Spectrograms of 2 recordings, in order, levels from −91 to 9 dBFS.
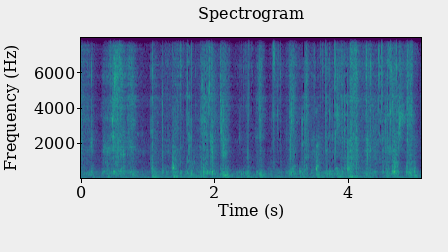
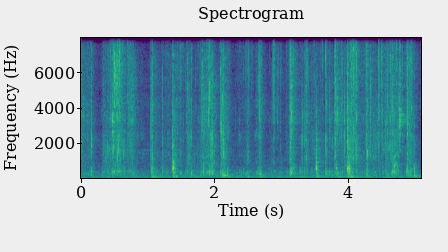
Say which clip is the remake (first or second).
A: first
